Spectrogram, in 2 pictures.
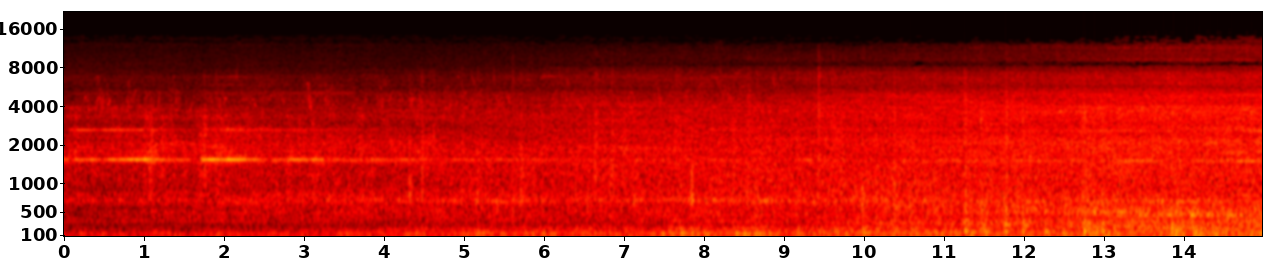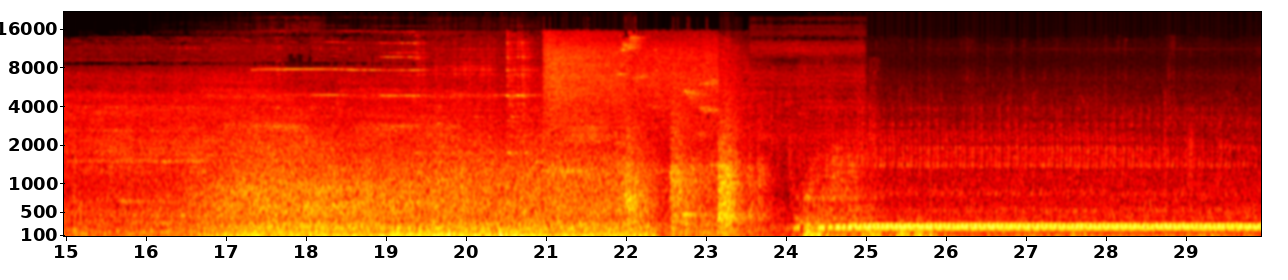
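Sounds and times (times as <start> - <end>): train rail noise: 0.0 - 25.2
brake squeal: 14.7 - 25.0
heavy low rumble: 15.5 - 23.2, 23.9 - 29.9
thin high-pitched squeal: 16.5 - 25.0.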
